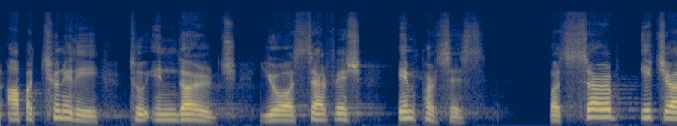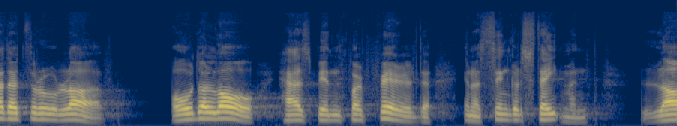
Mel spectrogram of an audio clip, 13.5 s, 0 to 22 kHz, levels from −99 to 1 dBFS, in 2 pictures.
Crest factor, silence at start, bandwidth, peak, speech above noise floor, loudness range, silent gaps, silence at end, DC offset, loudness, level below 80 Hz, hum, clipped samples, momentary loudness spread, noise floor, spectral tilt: 20 dB; 0.05 s; 12 kHz; -6 dBFS; 61 dB; 6 LU; none; 0 s; under 0.1%; -26 LUFS; -84 dBFS; none; under 0.1%; 16 LU; -87 dBFS; -6.5 dB/octave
